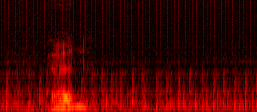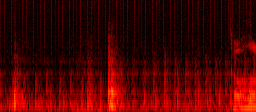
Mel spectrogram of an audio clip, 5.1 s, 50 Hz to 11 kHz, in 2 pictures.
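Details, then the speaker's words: Needle EMG of the pectoralis major, gain 200, during gentle arm raising: steady fast crackling of firing motor units, all of normal amplitude, duration and shape; normal motor unit potentials. "more so you see a couple few there for more motor units again all normal amplitude duration and shape and relax it good"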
